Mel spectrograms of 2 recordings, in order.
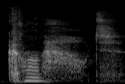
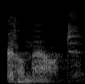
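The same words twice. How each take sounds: First: Gentle whispered summons; whispered call. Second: Soft unvoiced call; gentle whispered summons. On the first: Acted. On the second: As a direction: whisper the invitation. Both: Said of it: "Jesus is saying".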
